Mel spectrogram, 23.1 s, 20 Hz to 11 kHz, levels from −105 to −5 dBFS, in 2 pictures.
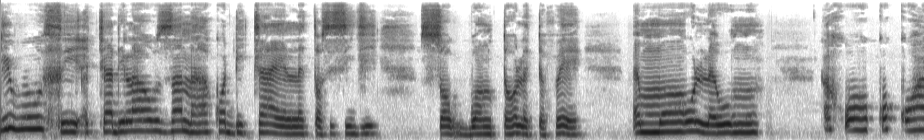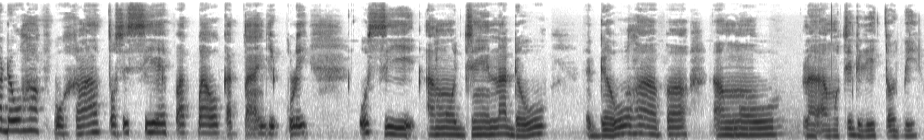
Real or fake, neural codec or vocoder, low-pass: fake; vocoder, 44.1 kHz, 128 mel bands every 512 samples, BigVGAN v2; 9.9 kHz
